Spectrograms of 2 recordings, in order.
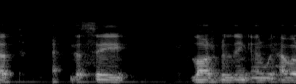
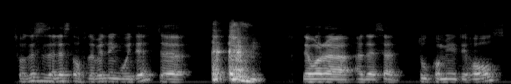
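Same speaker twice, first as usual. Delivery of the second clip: raised, louder presenting voice; speaking up; 4 semitones higher, 8 dB louder than usual. Real, not acted. Presenter restarting the list after being asked, speaking up. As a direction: project so the listeners can hear. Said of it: "just speak a little louder".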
